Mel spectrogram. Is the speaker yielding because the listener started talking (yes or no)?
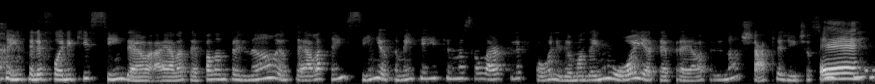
yes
